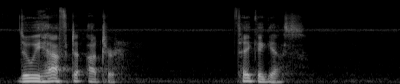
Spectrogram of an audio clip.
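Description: A middle-aged man speaks calmly into a microphone in short phrases.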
